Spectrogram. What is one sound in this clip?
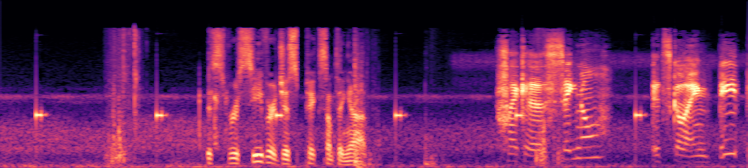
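A walkie-talkie crackles and hisses with bursts of static.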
